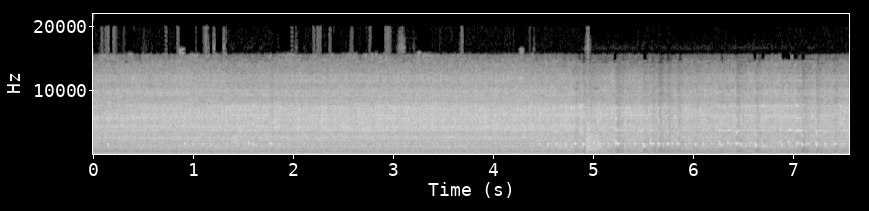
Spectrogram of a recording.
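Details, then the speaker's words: Old Oldsmobile on its own fuel tank with radiator in, cold shop, after the shop door was opened and it stopped choking itself out: even, low thrumming idle with no misses; loose belt squeak being addressed; running pretty good. "Really? It's just not going to cooperate. But yeah, it's running pretty good."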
